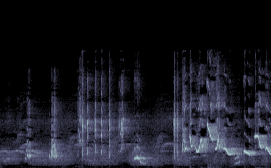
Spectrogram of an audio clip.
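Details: Varied samyong song from a bare-throated whistler: a run of crisp clicks and ticks, a falling whistle, then a lively string of rising and falling whistled notes.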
